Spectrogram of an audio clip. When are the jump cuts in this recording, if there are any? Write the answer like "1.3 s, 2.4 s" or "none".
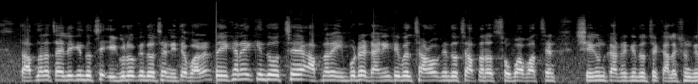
2.1 s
